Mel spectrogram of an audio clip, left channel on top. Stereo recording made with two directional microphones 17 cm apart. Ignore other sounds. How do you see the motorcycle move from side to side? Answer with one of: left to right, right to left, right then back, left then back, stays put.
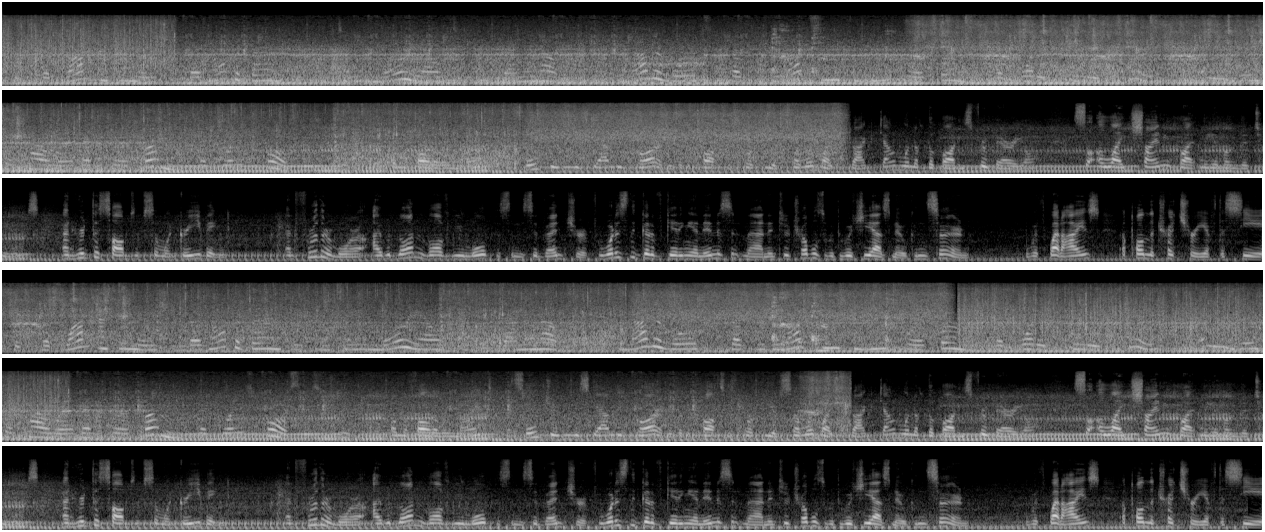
left to right.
